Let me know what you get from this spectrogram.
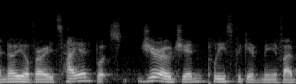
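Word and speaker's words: Jurōjin: I know you're very tired, but Jirojin, please forgive me if I'm pronouncing that incorrectly.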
